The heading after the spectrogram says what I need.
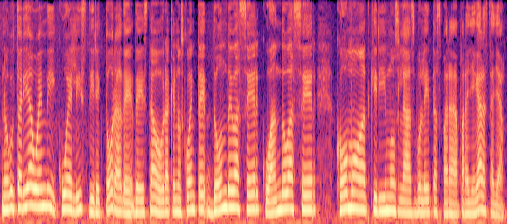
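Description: Low, mellow-voiced female interviewer. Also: moderate pace, no room sound. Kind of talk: interview questions.

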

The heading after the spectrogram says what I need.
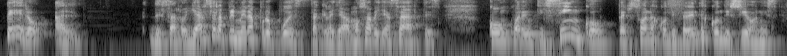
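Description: A woman's voice: lowish voice, normal speed, vocal fry, a little mellow, soft background music. A woman theater director and drama teacher answering interview questions in a passionate, explanatory way.

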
